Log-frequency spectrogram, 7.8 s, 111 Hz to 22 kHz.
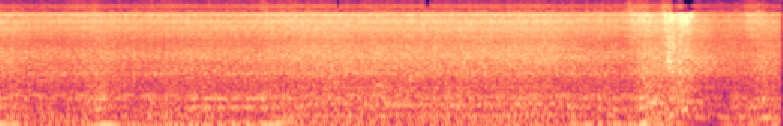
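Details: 1966 Pontiac GTO convertible V8: deep, even revving rising and settling smoothly with throttle, no misfire or stumble; runs healthy.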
